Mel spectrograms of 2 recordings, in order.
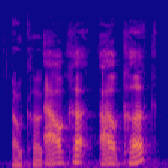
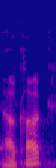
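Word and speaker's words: Alcock: And and seeing Supergirl, you know, played by Millie Al Cook. How do you say it? That's El Cook.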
